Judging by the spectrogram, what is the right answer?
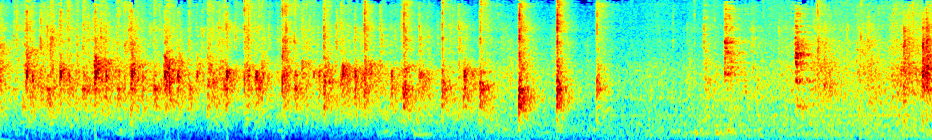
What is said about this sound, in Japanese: はい、皆様、拍手でお迎えいただければと思います。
